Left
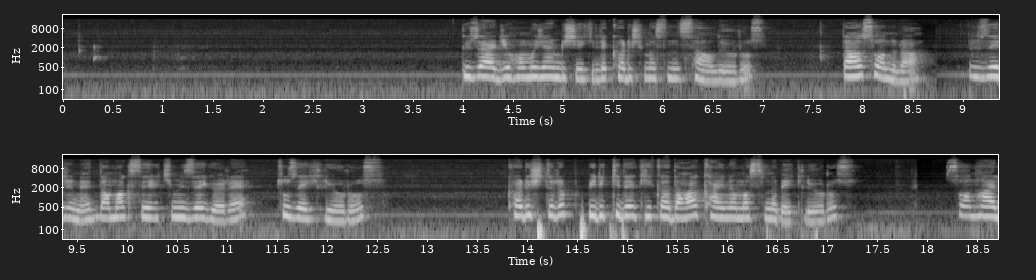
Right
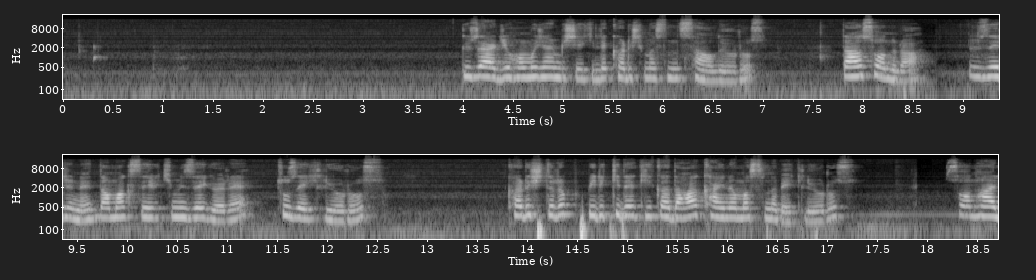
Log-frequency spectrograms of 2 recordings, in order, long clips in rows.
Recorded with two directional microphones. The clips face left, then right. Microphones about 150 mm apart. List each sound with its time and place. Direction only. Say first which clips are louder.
3.9 s a woman's voice: left 2 dB; 10° left (ahead or behind)
13.7 s a woman's voice: left 3 dB; 10° left (ahead or behind)
18.3 s a woman's voice: left 1 dB; 10° left (ahead or behind)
